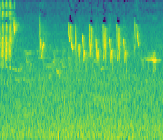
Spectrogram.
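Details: Common nightingale repeating a series of high, thin, descending notes at a steady pace over a faint background hiss, ending with a drawn-out whistle.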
